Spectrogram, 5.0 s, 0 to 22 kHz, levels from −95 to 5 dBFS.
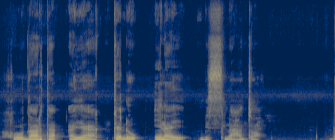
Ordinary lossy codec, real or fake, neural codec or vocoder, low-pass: none; real; none; none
